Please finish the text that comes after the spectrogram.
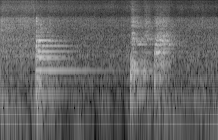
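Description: Chicken kosha with a little added water is stirred in a pan: three sharp metallic scrapes and clinks of a spoon against the vessel over a low background hiss, close and without talk.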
